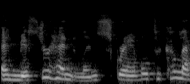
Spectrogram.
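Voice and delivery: ordinary delivery, nothing marked

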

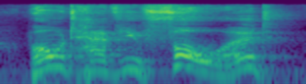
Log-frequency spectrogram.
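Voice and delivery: threatening, menacing voice. Narrating a man answering a cowering man, menacing. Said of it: "said Montgomery in a menacing voice".

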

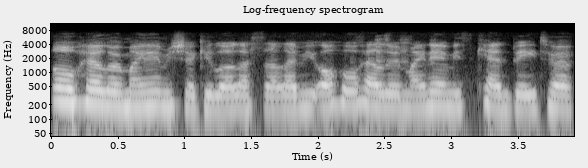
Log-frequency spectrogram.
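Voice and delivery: low, flat, monotonous droning read. Showing how not to read your introduction, monotonous. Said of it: "read in a monotonous".

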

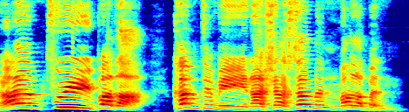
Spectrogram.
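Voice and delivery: put-on broken, high, loud child's shouting cry. Narrator voices the freed brother calling out from the smashed vial, shouting. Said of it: "the broken child shouting".

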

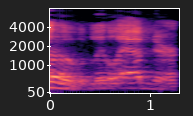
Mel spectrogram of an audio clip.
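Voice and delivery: mocking cougar voice, high, slow, cooing.

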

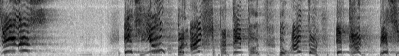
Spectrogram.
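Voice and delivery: squeaky put-on voice. Retelling a woman recognizing jesus, the speaker uses a squeaky voice. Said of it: "like squeaky voice".

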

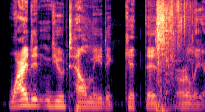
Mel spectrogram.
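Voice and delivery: let-down, disappointed, sorry tone. Speaker retells what someone said after trying a VR headset; mock-disappointed. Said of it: "has a disappointed voice and says".

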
